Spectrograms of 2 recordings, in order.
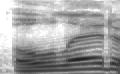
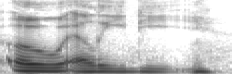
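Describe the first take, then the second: First: "oled" as one word, oh-led; "oled" run together as oh-led. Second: "O L E D" letter by letter; each letter of "O L E D" named separately; spelled out. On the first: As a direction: pronounce "oled" like a word, not letters. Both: Shown as a demonstration. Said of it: "Is it oled or O L E D?".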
